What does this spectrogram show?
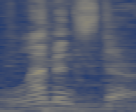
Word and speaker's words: Leominster: Leominster. Leominster. It's not Leominster or Leominster, it's Leominster.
